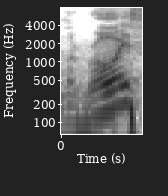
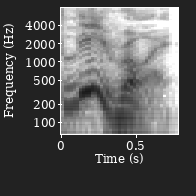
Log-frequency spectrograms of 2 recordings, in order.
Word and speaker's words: Leroy: say oh you know your name is not leroyce leroy and i would say no it's leroy so hey there it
